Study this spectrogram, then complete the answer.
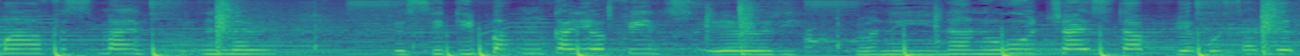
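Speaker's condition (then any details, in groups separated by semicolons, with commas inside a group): No condition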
